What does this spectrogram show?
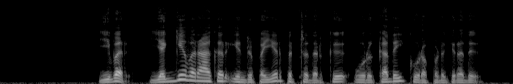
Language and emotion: Tamil, neutral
